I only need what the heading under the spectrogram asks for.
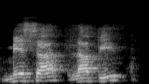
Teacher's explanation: son palabras Llanas porque el golpe de voz cae en la penúltima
